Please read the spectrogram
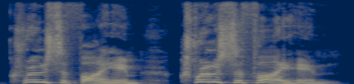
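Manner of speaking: repeated loud, high yells; insistent shouting. Acted. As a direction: keep yelling it at full force. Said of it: "but they kept shouting".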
